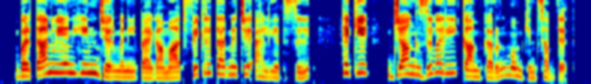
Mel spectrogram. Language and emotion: Kashmiri, neutral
